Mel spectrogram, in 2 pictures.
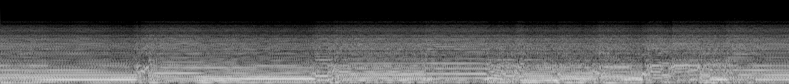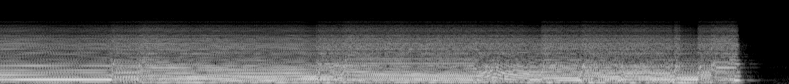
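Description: Distorted electric guitar strums sustained chords with added higher melody notes ringing over them, loud and continuous until it cuts off.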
